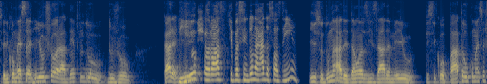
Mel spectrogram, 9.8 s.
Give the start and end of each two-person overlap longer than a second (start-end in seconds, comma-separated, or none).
none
